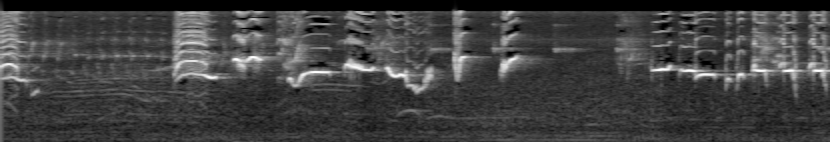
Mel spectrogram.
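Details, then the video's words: Kacer poci Oriental magpie-robin delivering varied, energetic song: wavering whistled slurs, sharp chips, a short pause, then a rapid string of level whistled notes. "KACER POCI GACOR SANG PROVOKATOR"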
